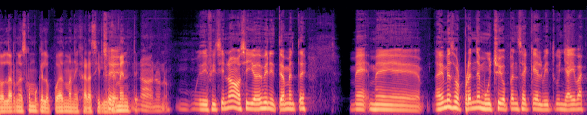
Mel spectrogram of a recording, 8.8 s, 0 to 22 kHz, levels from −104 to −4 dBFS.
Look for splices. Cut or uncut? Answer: uncut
